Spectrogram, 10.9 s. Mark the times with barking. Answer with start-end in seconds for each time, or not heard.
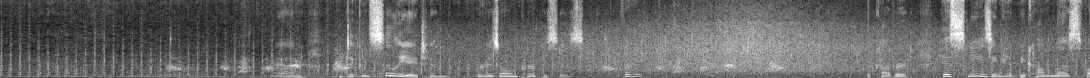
1.6-3.5, 6.0-7.9.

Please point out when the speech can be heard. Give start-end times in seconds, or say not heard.
2.7-6.5, 8.7-10.8.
